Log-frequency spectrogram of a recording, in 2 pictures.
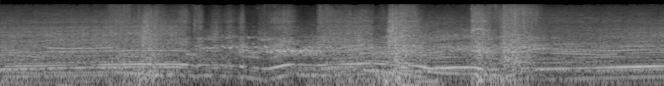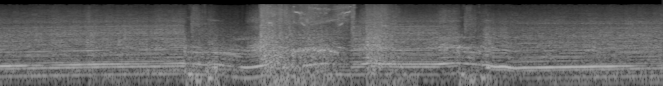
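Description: A racing car engine roars and revs up and down through gear changes.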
